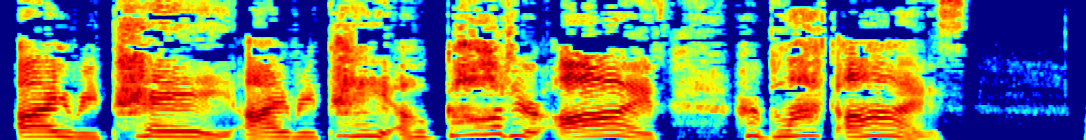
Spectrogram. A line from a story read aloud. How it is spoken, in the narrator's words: She was shrieking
